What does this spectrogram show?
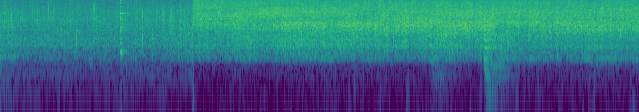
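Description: Salmon fillets frying in butter in a nonstick skillet: a steady sizzle with a few light pops, turning louder about two seconds in.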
